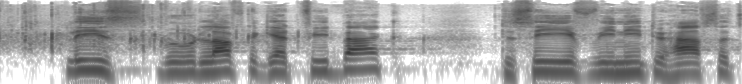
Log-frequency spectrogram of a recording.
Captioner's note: applause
